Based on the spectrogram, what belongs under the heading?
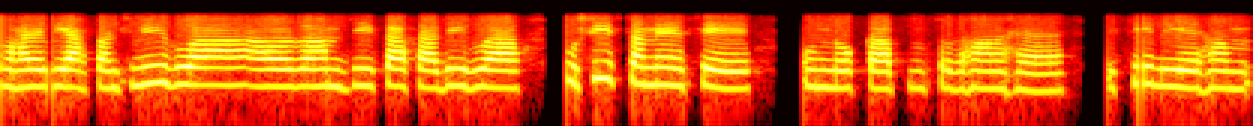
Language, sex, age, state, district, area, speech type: Hindi, female, 30-45, Bihar, Muzaffarpur, rural, conversation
